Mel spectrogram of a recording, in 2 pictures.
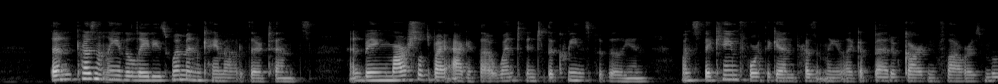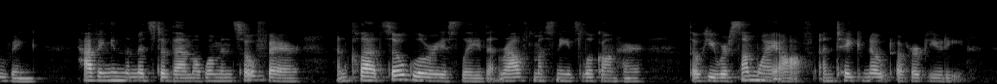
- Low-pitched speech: No, medium, 165 Hz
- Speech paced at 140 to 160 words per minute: No, average, 200 wpm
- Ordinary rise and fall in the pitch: Yes, average, 3.1 semitones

